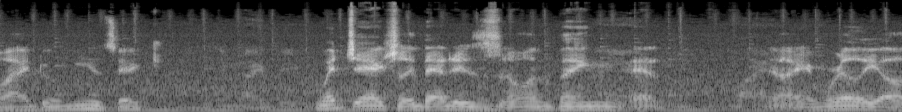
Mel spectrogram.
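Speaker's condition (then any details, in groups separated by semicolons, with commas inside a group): Friedreich's ataxia; genetic, nerve-related; poor dexterity, shaky movements; swallowing and speaking affected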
